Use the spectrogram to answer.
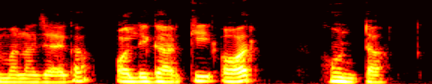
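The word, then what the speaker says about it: junta: माना जाएगा ओलिगार्की और हंटा जीयू एनटी स्पेलिंग है लेकिन प्रत्य इस को हंटा है अब जो यह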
